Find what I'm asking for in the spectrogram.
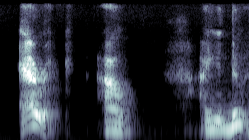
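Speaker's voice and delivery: dragged out, weird pauses, off cadence, poorly done. Trying a requested impression with weird pauses: bad Christopher Walken impression. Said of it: "I'll try, uh, but it's not good".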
